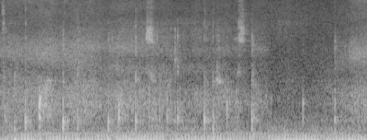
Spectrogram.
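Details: Low, even purring from Doroti, a female pet cat, recorded indoors for ASMR; the rumble swells and fades in cycles of about a second under quiet whispered speech and light clicks.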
